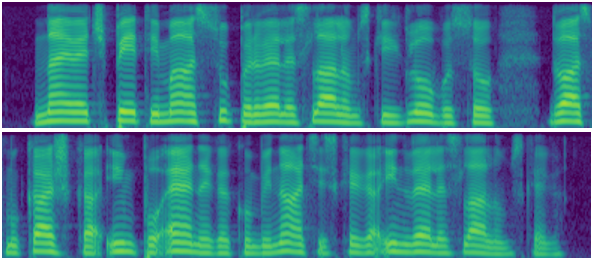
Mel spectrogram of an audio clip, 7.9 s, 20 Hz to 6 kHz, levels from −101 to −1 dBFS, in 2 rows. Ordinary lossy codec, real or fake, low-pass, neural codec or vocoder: none; real; 5.4 kHz; none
